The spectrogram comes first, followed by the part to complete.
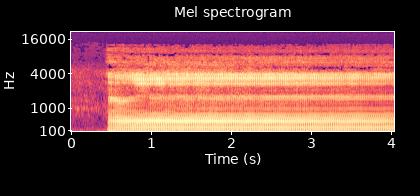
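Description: A man's voice chanting one long held note of a mantra at a steady low pitch. It starts about half a second in and holds for about three and a half seconds.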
